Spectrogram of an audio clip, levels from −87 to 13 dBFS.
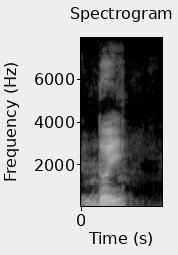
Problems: background sounds at intervals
